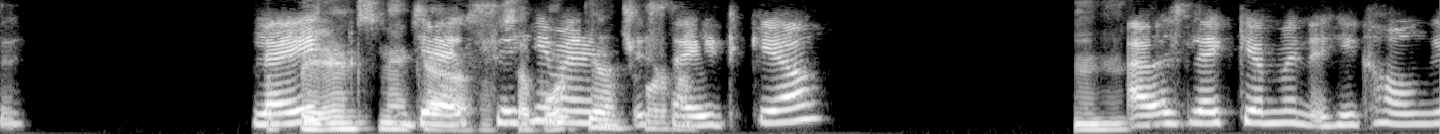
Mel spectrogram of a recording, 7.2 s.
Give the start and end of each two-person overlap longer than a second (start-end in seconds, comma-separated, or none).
1.3-3.5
